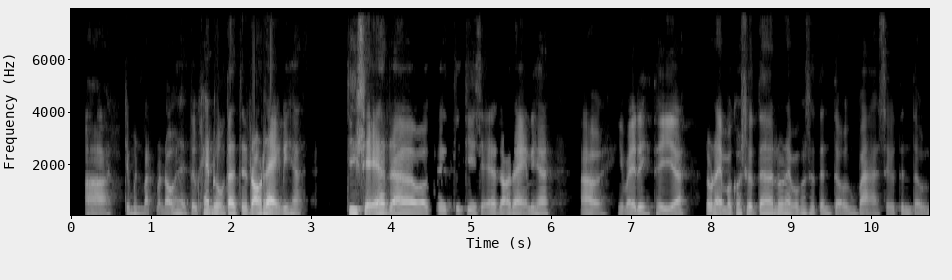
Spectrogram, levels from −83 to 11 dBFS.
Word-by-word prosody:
Ờ, 90 -2 -2 0.2
chữ 105 - -7
minh 120 +1 -8
bạch - - -11
mình 85 - -11
đổi 140 - -2
sang 140 -3 -5
từ 100 - -3
khác 195 - +1
được 125 - +2
hông 110 +3 0
ta? 130 0 +6
Từ 120 -1 -1
rõ 115 - +7
ràng 115 -10 +7
đi 125 +3 -2
ha, 155 0 -5 0.5
chia 165 - +5
sẻ 165 +2 +6
ra 150 - +5
ơ, 140 +1 +6 0.3
cái, 150 0 -2
cái, 155 -1 -8
chia 140 -2 -3
sẻ 130 -1 -3
rõ 115 -4 0
ràng 105 0 0
đi 125 - -4
ha, 140 0 -2 0.4
ờ, 90 -3 -2 0.2
như 110 - -10
vậy 95 0 0
đi, 130 0 -1
thì, 100 -4 -1
à, 100 -1 0 0.3
lúc 165 +1 0
này 145 - +3
mới 125 +3 -4
có 175 - -3
sự 160 - -2
t - - -12
lúc 130 +6 0
này 150 - -1
mới 110 - -5
có 140 - -6
sự 145 -3 -8
tin 115 +1 -9
tưởng, 120 +2 -7
và 85 -6 -4
sự 85 0 -11
tin 110 +5 -10
tưởng 90 0 -9
120 Hz, 290 wpm, -22 LUFS, 100-140 Hz, 0.5 s, rõ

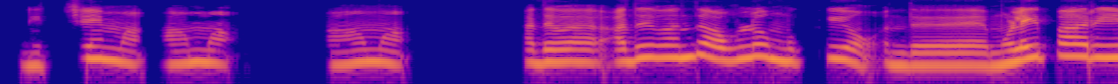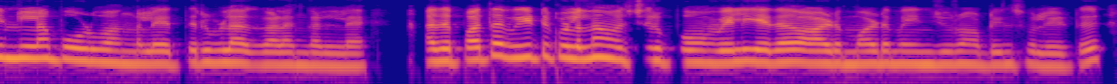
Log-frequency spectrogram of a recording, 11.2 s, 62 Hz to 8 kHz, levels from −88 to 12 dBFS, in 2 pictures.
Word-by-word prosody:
நிச்சயமா. 240 +5 -3 0.2
ஆமா, 220 0 -3 0.7
ஆமா. 225 -1 -3 0.7
அது 220 +1 -1
வ - - 0 0.3
அது 240 +5 0
வந்து 290 +3 +2
அவ்வளோ 275 +5 0
முக்கியம். 240 0 -4
அந்த 190 -1 -5 0.4
முளைப்பாரின்லாம் 280 +2 +3
போடுவாங்கள 220 -4 0 0.2
திருவிழா 220 0 0
காலங்கள்ல 190 -2 -4 0.4
அத 235 - +6
பார்த்தா 255 +6 +5
வீட்டுக்குள்ள 290 -1 +4
தான் 295 - +4
வெச்சிருப்போம். 225 -2 -3
வெளிய 225 +1 +5
எதாவது 225 +1 +4
ஆடு 210 0 +2
மாடு 210 0 -1
மேஞ்சிரும். 200 0 -4
அப்படீன்னு, 195 0 -8
சொல்லிட்டு. 185 +2 -6
225 Hz, 140 wpm, -22 LUFS, 205-270 Hz, 0.7 s, அத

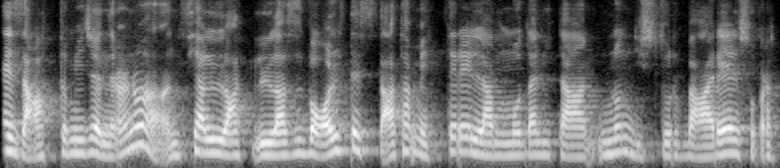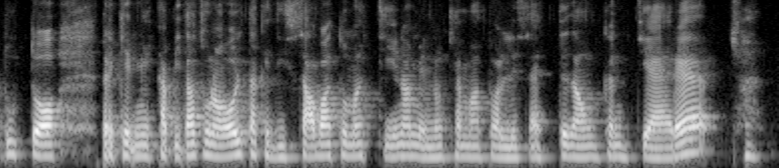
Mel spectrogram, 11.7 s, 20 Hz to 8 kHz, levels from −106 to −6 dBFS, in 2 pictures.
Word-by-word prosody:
Esatto, 195 -6 +2
mi 200 0 +1
generano 205 - +3
ansia, 170 - +3
la 180 -3 +4
la 175 0 +5
svolta 200 +6 +5
è - - -1
stata 250 -2 +1
mettere 200 +3 -2
la 185 -4 +4
modalità 175 -2 -1
non 210 +4 -2
disturbare, 170 +1 +1
soprattutto 165 -1 0 0.3
perché 175 - -3
mi 160 - -6
è - - -21
capitato 170 +3 -3
una 160 -3 0
volta 170 +3 0
che 175 -1 -10
di 150 - -10
sabato 165 +3 -2
mattina 165 -1 -8
mi 160 - -6
hanno 145 +1 -7
chiamato 150 0 -9
alle 145 -1 -6
7 145 +2 -8
da 155 -2 -3
un 150 0 -9
cantiere, 160 +7 -3
cioè, 165 -5 -17
170 Hz, 175 wpm, -20 LUFS, 155-190 Hz, 0.3 s, la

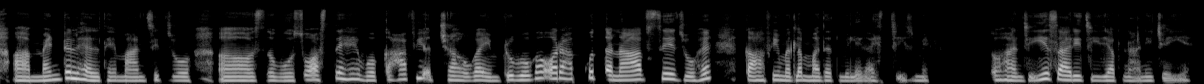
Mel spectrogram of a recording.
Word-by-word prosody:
अ, 185 -1 +4
mental 220 +10 +4
health 185 -7 +4
है 180 - -2
मानसिक 175 +1 -3
जो 180 0 -2
अ, - - -6 0.3
स 180 0 +2 0.2
वो 175 +1 -1
स्वास्थ्य 215 +8 0
हैं 245 - +1
वो 190 -3 0
काफ़ी 235 +5 -2
अच्छा 200 - -2
होगा 190 0 0
इंप्रूव 190 +3 0
होगा 205 +8 +2
और 275 -1 +4
आपको 300 +5 -1
तनाव 210 -3 +3
से 255 -1 +2
जो 190 -3 -2
है 260 +4 +3 0.3
काफ़ी 195 +1 +1
मतलब 195 0 0
मदद 180 0 -1
मिलेगा 170 0 -4
इस 175 - -8
चीज़ 185 - -11
में। 180 - -6 0.6
तो 200 - -3
हाँ, 195 -3 +1
जी 175 0 -5
ये 250 +4 +4
सारी 205 -4 +3
चीज़ें 180 0 -4
अपनानी 175 0 -5
चाहिए। 95 - -8
190 Hz, 190 wpm, -23 LUFS, 180-215 Hz, 0.6 s, अ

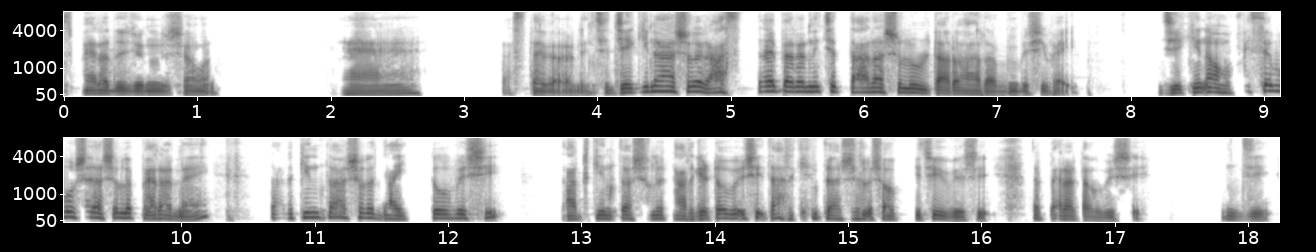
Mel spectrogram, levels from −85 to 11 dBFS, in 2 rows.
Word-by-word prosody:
স - - -1
প্যারা 105 0 0
২ 100 0 +1
জনেরই 95 -1 0
সমান। 95 -2 -2 1.0
হ্যাঁ, 100 0 -2 0.8
রাস্তায় - - +2
প্যারা - - -2
নিচ্ছে। - - -2
যে 140 - +6
কিনা 175 +2 +3
আসলে 175 +1 +5
রাস্তায় 180 +1 +4
প্যারা 170 -1 +5
নিচ্ছে 170 +1 +3
তার - - +1
আসলে 145 -1 +5
উল্টা 120 -3 +3
আরো 105 0 +2
আরাম 95 -3 0 0.2
বেশি 95 - -2
ভাই। - - -3 0.7
যে 125 +2 +3
কিনা 155 +2 +2
office-এ 165 - +3
বসে 185 0 +3
আসলে 165 +2 +3
প্যারা 130 0 +1
নেয় 105 - -2 0.5
তার 145 +1 -9
কিন্তু 175 -1 0
আসলে 165 0 +2
দায়িত্বও 125 +4 -1
বেশি, 140 - +2 0.5
তার 115 -1 -1
কিন্তু 125 -2 -1
আসলে 130 +1 -1
target-ও 120 +5 +1
বেশি, - - +3
তার 145 -4 -2
কিন্তু 150 - -3
আসলে 120 0 0
সবকিছুই 115 +3 -1
বেশি, 95 - -2 0.3
তার - - -4
প্যারাটাও 110 -4 -1
বেশি। - - -3 0.8
জি, 105 0 -2
125 Hz, 160 wpm, -22 LUFS, 105-155 Hz, 1.0 s, যে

